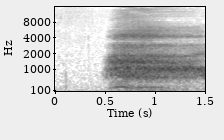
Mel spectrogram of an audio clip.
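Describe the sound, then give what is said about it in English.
One deep breath taken during a guided self-care exercise: after a short quiet moment, a loud, steady, airy rush of breath begins and holds evenly until the end. “Take a deep inhalation.”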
